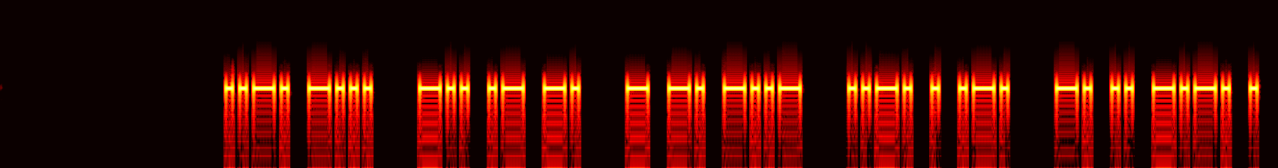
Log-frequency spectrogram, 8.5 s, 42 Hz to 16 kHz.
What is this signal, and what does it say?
Morse code, heard as a keyed tone, about 26 wpm, 700 Hz. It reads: FB DAN TNX FER NICE
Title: Speed-Racing Common QSO Phrases - 22wpm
